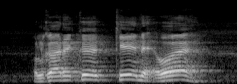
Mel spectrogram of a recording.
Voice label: lets go see others, Gta, Dialect: Hill; olga-re-kǝ kej nɛʔ-wɛ

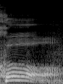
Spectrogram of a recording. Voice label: "agua", Tsesungun

